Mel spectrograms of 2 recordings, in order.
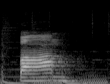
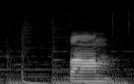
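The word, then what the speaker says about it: palm: AIIMS खैरात काम स्कून पाम ये लज पाम है इसमें और काम में एल साइलेंट है पाम हथेली छोड़ना या तक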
